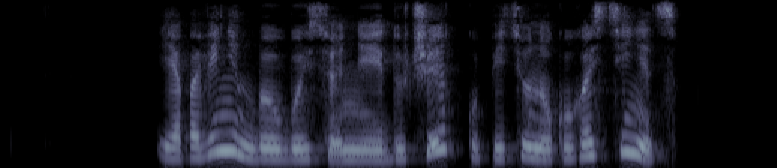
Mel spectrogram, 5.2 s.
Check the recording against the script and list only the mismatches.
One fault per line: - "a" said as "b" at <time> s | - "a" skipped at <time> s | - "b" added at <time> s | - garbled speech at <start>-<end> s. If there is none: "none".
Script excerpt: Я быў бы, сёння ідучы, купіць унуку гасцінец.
- "павінен" added at 1.3 s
